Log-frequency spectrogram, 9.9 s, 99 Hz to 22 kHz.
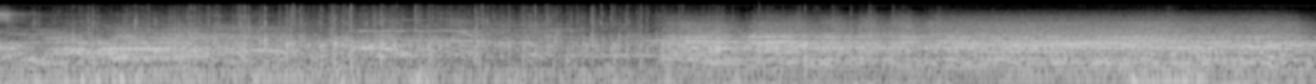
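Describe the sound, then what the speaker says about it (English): A passing train sounds a long, loud, sustained horn over rumbling rail noise near an outdoor Class of 2020 graduation ceremony, with a voice speaking and some clapping during the first half. "The train also congratulates the class of 2020."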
